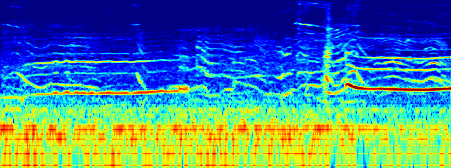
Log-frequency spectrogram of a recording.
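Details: Pet Chinese crested dogs and a Dobermann howling together to hurry their owners for the daily walk; long sustained howls held at a steady pitch, one voice sliding up, over a constant low hum.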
